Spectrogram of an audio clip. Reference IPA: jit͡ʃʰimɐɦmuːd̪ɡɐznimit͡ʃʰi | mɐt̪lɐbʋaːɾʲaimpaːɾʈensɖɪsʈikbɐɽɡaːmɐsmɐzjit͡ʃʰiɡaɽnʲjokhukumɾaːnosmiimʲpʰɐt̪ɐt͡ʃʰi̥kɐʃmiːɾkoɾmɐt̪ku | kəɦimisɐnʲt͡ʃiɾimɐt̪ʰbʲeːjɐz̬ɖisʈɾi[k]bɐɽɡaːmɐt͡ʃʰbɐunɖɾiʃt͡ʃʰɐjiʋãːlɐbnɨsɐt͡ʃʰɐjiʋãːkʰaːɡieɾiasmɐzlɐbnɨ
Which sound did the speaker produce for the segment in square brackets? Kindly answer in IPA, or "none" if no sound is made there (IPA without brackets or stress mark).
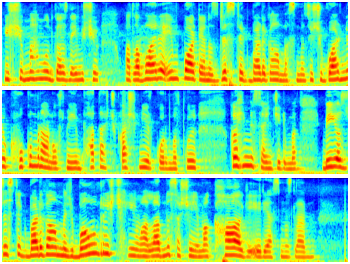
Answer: k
